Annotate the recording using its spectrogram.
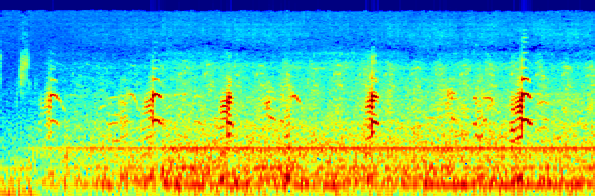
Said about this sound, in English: During the prime viewing, which is like about an hour before sunset, the cars just line along the road. Traffic is just stopped watching the geese come in. They come in from all over.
